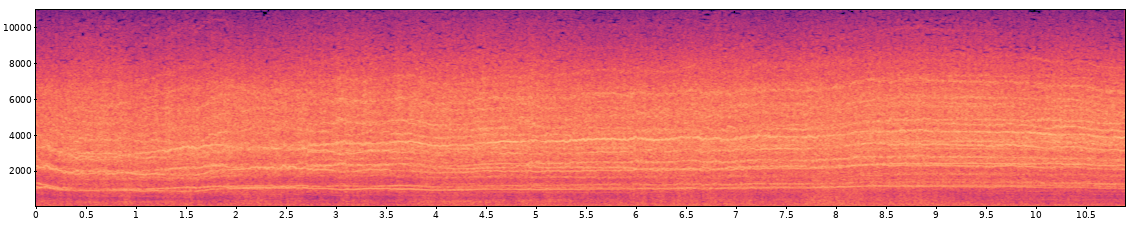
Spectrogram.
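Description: FPV quadcopter's brushless motors whining, heard from the onboard GoPro, over wind rushing across the microphone. The whine drops in pitch just after the start as the throttle eases, then holds nearly steady.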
